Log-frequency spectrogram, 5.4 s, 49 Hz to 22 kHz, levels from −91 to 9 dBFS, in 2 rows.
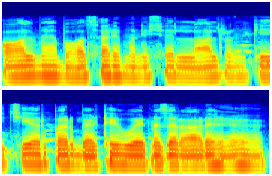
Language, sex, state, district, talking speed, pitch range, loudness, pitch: Hindi, male, Assam, Kamrup Metropolitan, 180 wpm, 100-105 Hz, -14 LUFS, 100 Hz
